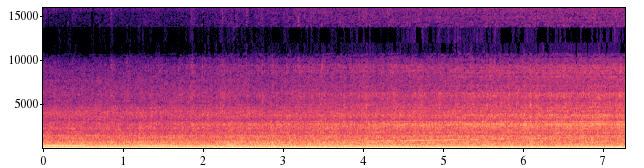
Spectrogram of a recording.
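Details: GE Hydrowave washer after washer motor replacement (not-spinning fault): quick drain and spin gives steady low hum, smooth even drone, no grinding or thumping; normal spin.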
